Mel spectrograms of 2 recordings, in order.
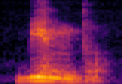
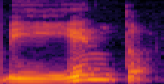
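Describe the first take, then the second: First: The vowels i and e join in one syllable. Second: The vowels i and e fall in separate syllables. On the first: The speaker calls it right. "sino es viento" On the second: The speaker calls it wrong. "No decimos viento"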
